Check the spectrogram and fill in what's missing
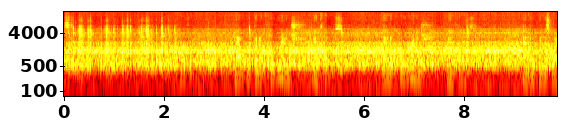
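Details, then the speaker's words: Temporomandibular joint auscultated with a Doppler during repeated wide jaw opening and closing: quiet during rotation (first quarter inch), then grating, wavering crepitus above the steady hiss during translation, with no click. "translation is the rest of the opening past a quarter inch and if you listen you will hear crepitus or increased noise beyond the background noise"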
